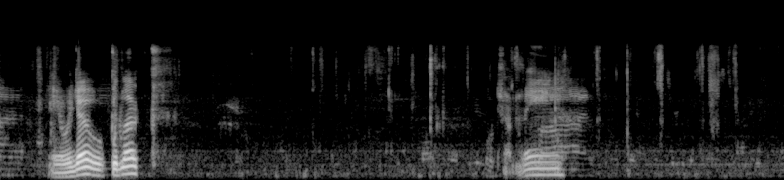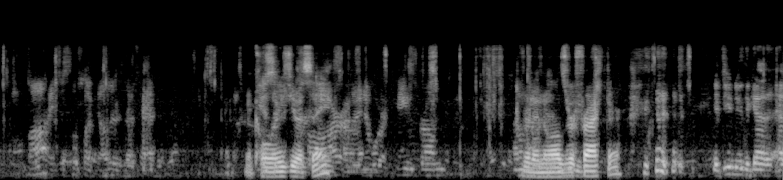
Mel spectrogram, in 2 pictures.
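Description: Trading cards flick and slide against each other.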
